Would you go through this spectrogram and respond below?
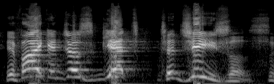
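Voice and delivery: loud, desperate plea; desperate leper. Acted. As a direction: push it out like a dying man's last hope. Leper voiced, desperate hope.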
